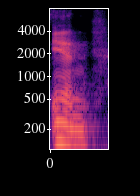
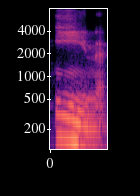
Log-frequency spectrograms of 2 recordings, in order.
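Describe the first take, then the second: First: The vowel sounds like the English word 'in'. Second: The vowel is a long 'ee' sound. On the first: The speaker calls it wrong. "it's so easy to pronounce that as in uh, because that's the English word that it looks like" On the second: The speaker calls it right. "to remember that this is really een"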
